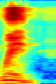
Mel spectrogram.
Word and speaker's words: Yuen: It's by Mike Wynn. The last name is spelled Yuen.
